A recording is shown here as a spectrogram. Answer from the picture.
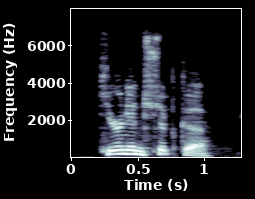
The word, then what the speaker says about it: Kiernan Shipka: Kiernan Shipka, Sabrina from the Netflix Sabrina the Teenage Witch.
